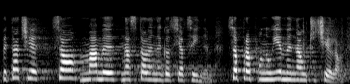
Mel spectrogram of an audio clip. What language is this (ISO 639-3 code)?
pol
